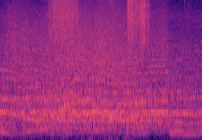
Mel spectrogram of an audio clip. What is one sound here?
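Pneumatic wheel guns whirr in short bursts.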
